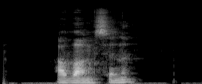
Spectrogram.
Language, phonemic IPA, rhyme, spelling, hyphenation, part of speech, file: Norwegian Bokmål, /aˈʋaŋsənə/, -ənə, avancene, a‧van‧ce‧ne, noun, Nb-avancene.ogg
- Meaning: definite plural of avance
